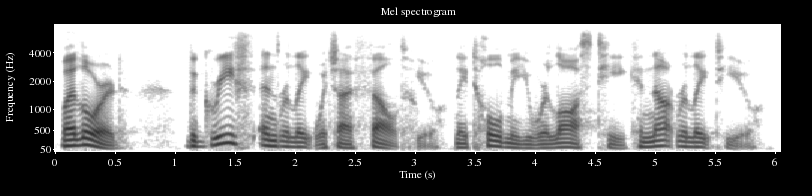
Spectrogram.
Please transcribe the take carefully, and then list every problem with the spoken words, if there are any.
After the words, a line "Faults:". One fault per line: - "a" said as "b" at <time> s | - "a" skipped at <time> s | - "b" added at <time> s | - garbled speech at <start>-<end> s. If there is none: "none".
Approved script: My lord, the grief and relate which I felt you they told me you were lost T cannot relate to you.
My lord, the grief and relate which I felt you they told me you were lost T cannot relate to you.
Faults:
none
